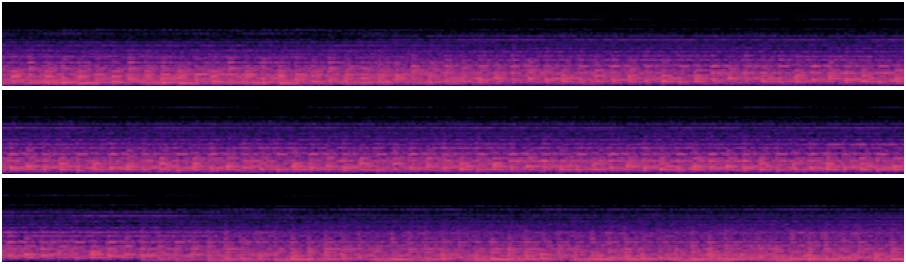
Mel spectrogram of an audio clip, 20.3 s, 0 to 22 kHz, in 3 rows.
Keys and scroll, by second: 0.9 z, 4.0 5, 4.4 Return, 9.8 ctrl+z, 14.7 a, 16.9 2.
